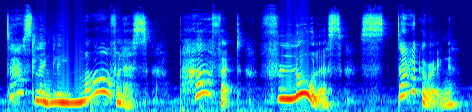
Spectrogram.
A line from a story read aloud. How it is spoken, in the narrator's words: exclaimed Bilbo aloud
